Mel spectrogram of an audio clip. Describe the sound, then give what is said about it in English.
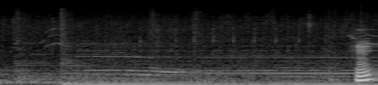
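Light, ever-present drizzling rain, not severe, patters steadily throughout, a soft continuous hiss of drops, with faint sustained musical tones beneath and a brief burst of a voice near the end. “From the music, is it in character raining? There's like a light drizzle, kind of ever present, but excellent.”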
